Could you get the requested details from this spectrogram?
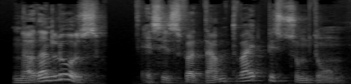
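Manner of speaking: high, loud push to get going; urging Flori. A narrator's reading. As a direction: spur the big one on. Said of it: "trieb Flori den Großen an".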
